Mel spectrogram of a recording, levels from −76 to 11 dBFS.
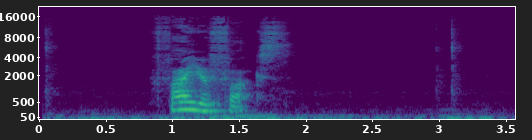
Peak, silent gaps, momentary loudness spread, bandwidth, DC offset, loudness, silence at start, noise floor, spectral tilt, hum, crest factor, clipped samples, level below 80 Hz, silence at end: -4 dBFS; none; 26 LU; 16.5 kHz; under 0.1%; -22 LUFS; 0.05 s; -48 dBFS; -4.5 dB/octave; none; 22 dB; under 0.1%; -44 dBFS; 0.15 s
